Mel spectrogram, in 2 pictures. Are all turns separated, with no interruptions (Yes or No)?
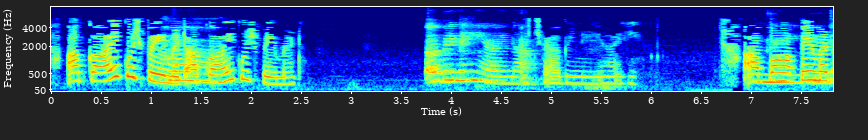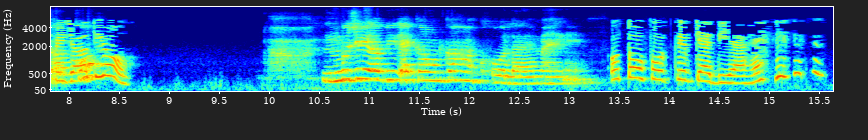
No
